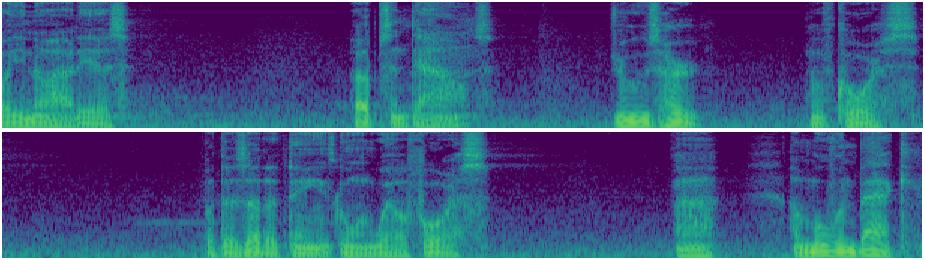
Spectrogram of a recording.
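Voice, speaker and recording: A man's voice: very deep voice, darkish tone, slight background noise, full character voice. A man playing a weary, amiable middle-aged father down on his luck in a video game, hesitant and plain-spoken. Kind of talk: naturalistic video game acting.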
